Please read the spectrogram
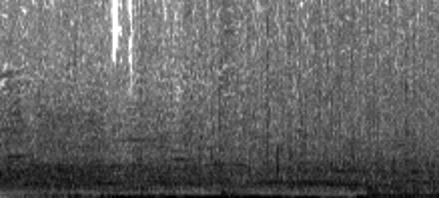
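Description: Studio band music playing, with a heavy bass line coming in about a second in, over studio audience crowd noise.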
